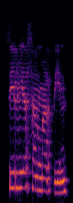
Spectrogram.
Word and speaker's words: Silvia San Martin: did i did i get somewhere close to pronouncing your name right it's okay sylvia martin is okay yeah yeah that's not terrible that's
